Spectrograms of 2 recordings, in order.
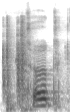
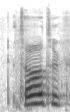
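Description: First: Said in the usual way. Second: Louder, higher exasperated outburst; fed up. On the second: Real, not acted. Gamer fed up with the villagers, exasperated louder outburst. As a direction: snap it out in frustration.

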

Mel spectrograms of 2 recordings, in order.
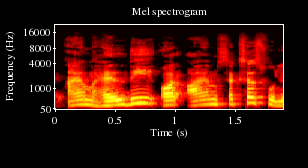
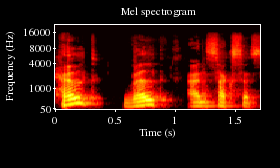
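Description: First: Said in the usual way. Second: Slow, deliberate chant of the three words; calm slow mantra; slow affirmation. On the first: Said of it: "Do not say". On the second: Shown as a demonstration. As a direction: savour each word slowly. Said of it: "सिर्फ ये बोलो".

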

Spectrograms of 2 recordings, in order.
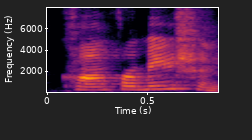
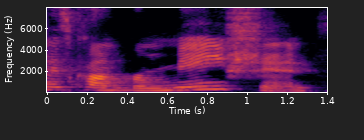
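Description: First: "Confirmation" said higher and louder, falling; emphatic repeat. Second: Said in the usual way. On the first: Real, not acted. Trader stressing his proof to viewers, emphatic. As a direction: hammer the word "Confirmation" home.

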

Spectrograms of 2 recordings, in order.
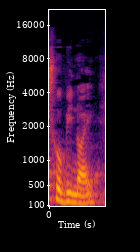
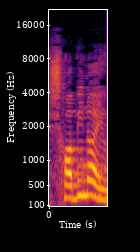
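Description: First: সবিনয় with closed "o" first vowel; wrong O form. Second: সবিনয় with open "aw" first vowel; correct natural vowel. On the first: Teacher showing the form to avoid, সবিনয় with closed o. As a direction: say সবিনয় as "sho-binoy". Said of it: "এটা হবে না". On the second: Teacher giving the correct form, সবিনয় with open aw. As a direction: say সবিনয় as "shaw-binoy". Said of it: "সবিনয় উচ্চারণ হবে". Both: Shown as a demonstration.

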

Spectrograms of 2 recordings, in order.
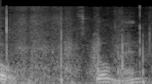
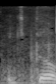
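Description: First: Breathy whispered let's go, much softer; whispered cheer. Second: Said in the usual way. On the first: Real, not acted. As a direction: hiss it under your breath, still excited. Repeated cheer, takes differ.

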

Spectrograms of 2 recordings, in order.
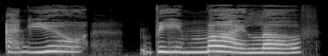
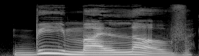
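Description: First: High, slow little heroine voice; Thumbelina. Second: Low, slow prince voice; little prince. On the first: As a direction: return the proposal slowly, pitched high. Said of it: "says Thumbelina". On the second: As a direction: propose slowly in a lowered voice. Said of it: "he says to Thumbelina". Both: A narrator's reading.

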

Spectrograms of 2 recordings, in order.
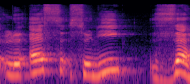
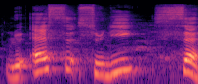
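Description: First: Final "Z" said as the sound /z/; buzzed Z sound. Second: Final "S" said as the sound /s/; hissed S sound. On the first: Teacher explains S between vowels, final "Z" sounded as /z/. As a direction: say the last "Z" as a voiced zzz sound. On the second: Teacher explains S between consonants, final "S" sounded as /s/. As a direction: say the last "S" as a voiceless sss sound. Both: Shown as a demonstration.

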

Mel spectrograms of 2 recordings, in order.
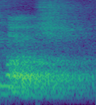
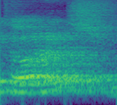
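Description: First: 'torch' with no R sound; silent R. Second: 'torch' with the R pronounced; sounded R. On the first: Teacher showing pupils the correct torch, R silent. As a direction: leave the R out of 'torch'. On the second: Teacher showing pupils the wrong torch, R sounded. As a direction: voice the R in 'torch', drawn out and louder. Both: Shown as a demonstration. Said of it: "This is silent".

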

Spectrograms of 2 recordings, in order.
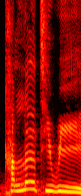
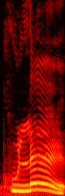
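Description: First: คัลเลอร์ทีวี with a short a, kal-ler; fixing it to คัลเลอร์ทีวี, kal-ler tee-wee; corrected word. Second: คูลเลอร์ said with a long u vowel, koo-ler; stumbling over คูลเลอร์ as koo-ler; misread word. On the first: (แก้เป็น คัลเลอร์ทีวี เสียงอะสั้น) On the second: (อ่าน คูลเลอร์ ผิดเป็นเสียงอู) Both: Shown as a demonstration.

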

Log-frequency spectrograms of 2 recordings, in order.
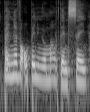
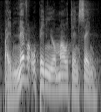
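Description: First: Much higher and faster, the refrain at its peak; rising climax. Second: Said in the usual way. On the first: Shown as a demonstration. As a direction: lift it high and push the pace. Repeated refrain, climax of build.

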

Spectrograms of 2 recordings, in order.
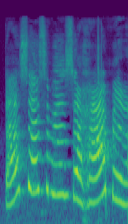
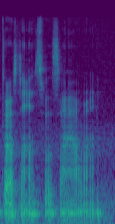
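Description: First: High put-on voice quoting the crowd; high mock-chorus voice; mocking everyone. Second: Quick, stunned whisper; fast confused whisper; whispered to self. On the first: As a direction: mimic the chat in a squeaky voice. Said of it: "and everyone's like". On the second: Retold or imitated. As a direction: breathe it out in disbelief. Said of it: "I'm like".

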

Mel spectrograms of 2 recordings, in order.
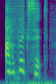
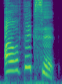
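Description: First: High, urgent cry; aunt calling to a screeching nephew; cried out. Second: Higher, pleading repeat; cried out, more urgent. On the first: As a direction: call it out to stop a tantrum. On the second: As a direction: push the repeat harder than the first. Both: A narrator's reading. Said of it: "Megan cried".

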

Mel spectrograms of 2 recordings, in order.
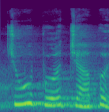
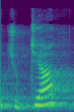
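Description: First: चुपचाप very slow in held pieces; syllable by syllable. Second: Said in the usual way. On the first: Shown as a demonstration. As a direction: sound out चुपचाप slowly. (चुपचाप को तोड़-तोड़ कर, धीरे) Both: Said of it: "फिर ये सारे बोलने".

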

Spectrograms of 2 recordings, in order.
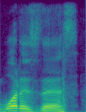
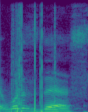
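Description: First: A light rising question, mimicking a curious viewer; mock viewer question. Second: Said in the usual way. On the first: A gamer echoing his viewers' question, with a light questioning lift. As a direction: echo the viewer's puzzled "What is this?" with a lift at the end. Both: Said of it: "You're asking".

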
